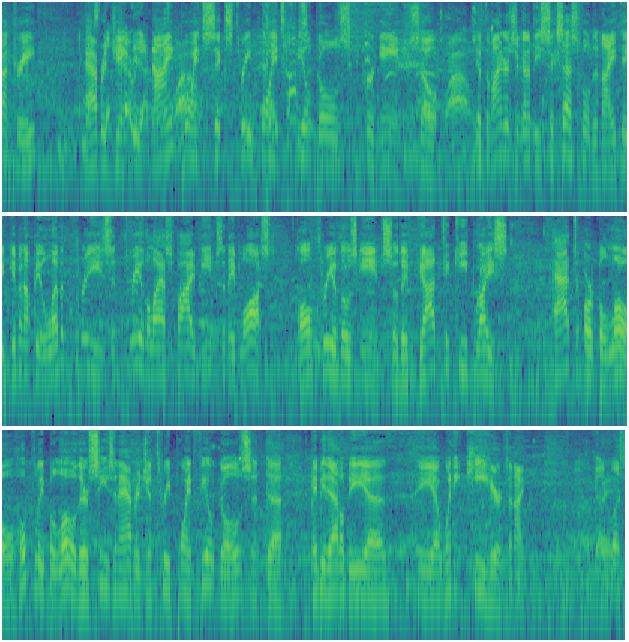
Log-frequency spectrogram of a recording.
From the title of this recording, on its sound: SportsTalk Live at the Desert Institute of Sports Medicine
